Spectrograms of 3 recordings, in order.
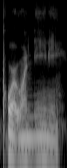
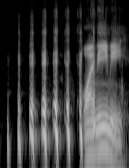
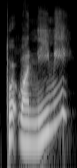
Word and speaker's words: Port Hueneme: Dude, I can't be saying coming to you live from Port Hueneme. No, you could just, you can say whatever you want. Did I say that? Did I even pronounce it correctly? No. Hueneme. Port Hueneme?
